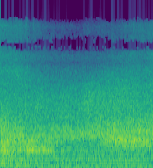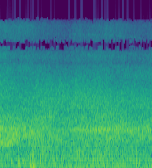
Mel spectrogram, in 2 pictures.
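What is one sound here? Traffic hums steadily on a road below.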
